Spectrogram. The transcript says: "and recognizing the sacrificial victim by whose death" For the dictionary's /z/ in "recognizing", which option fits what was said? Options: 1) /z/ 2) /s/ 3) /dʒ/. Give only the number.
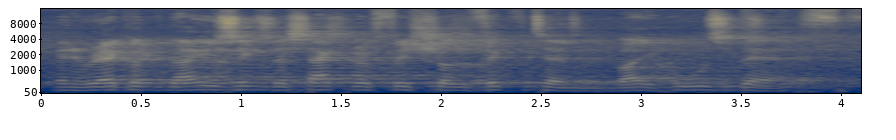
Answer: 1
